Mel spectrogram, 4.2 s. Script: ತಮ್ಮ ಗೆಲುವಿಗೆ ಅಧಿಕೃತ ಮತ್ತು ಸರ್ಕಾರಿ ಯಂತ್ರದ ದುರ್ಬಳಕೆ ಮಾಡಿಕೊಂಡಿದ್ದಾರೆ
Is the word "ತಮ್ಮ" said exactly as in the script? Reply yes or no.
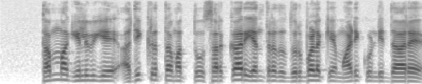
yes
